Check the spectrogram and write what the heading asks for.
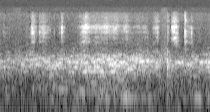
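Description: Near silence: faint room tone with a few soft, brief scratchy rustles.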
